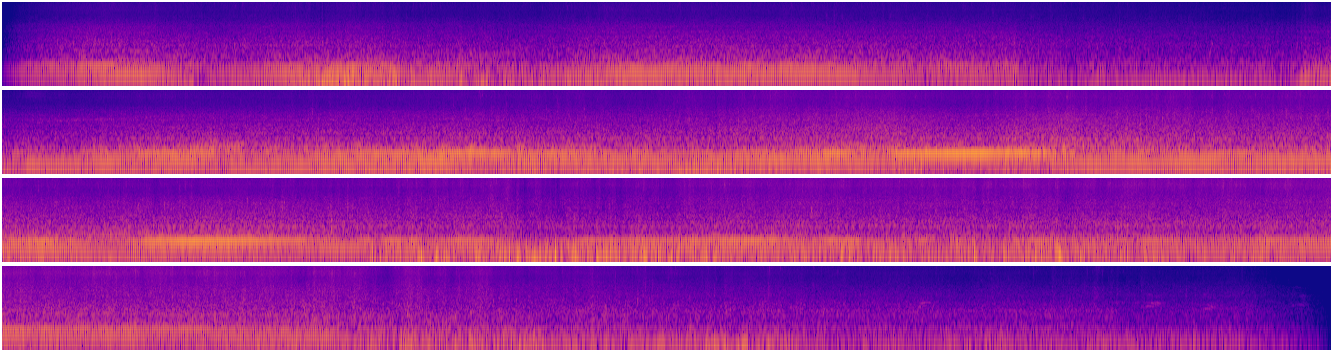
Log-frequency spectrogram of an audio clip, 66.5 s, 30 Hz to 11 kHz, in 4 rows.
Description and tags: Long-tail boat
On a longtail-boat on a Khlong in Bangkok, Thailand. Recorded with an Olympus LS-11.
